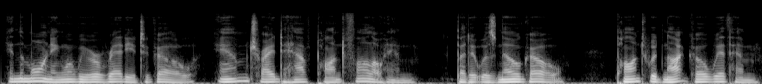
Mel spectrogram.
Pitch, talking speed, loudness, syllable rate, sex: 115 Hz, 215 wpm, -15 LUFS, 4.8 syllables/s, male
